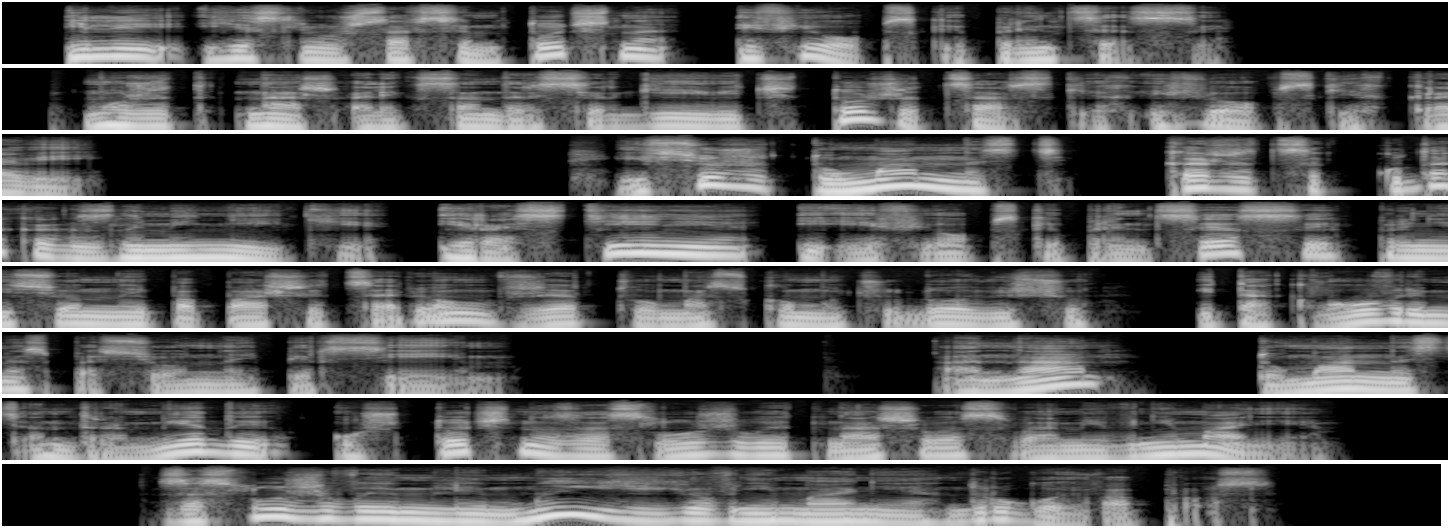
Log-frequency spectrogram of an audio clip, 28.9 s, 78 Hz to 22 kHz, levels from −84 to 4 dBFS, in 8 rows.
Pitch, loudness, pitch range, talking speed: 115 Hz, -17 LUFS, 95-140 Hz, 120 wpm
